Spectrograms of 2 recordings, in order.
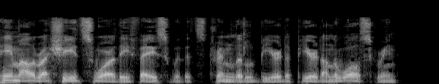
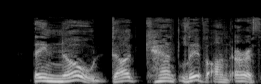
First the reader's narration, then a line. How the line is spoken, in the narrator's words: Joanna blurted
